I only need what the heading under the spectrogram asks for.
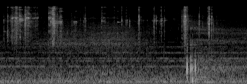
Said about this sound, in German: Ich glaube, der passt hier nicht, der Schlüssel. Ich schau mal nach.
